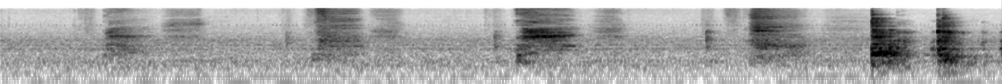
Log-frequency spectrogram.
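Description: A man breathing out hard with each rep of heavy dumbbell shrugs, a forceful breath about every two seconds. Near the end of the set two louder, more strained breaths come closer together.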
